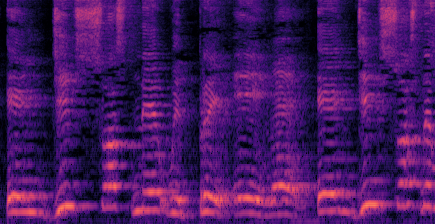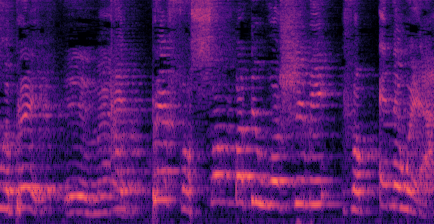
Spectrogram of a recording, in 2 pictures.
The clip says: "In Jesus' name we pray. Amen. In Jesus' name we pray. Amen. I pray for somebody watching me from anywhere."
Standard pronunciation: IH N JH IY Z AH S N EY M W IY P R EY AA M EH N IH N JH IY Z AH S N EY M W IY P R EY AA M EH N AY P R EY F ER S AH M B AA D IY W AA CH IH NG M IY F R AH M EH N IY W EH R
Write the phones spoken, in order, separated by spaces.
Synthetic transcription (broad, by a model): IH N JH IY S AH S N EY M W IY P R EY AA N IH N JH IY S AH S N EY M W IY P R EY AA IH P R EY F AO S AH M B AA D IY W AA SH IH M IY F R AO M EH N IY W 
